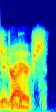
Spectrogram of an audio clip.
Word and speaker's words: Dreher: So, and it's called, and I'm probably butchering how you say it, but it's Dreher, D-R-E-H-E-R. – I think it's Dreher's.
